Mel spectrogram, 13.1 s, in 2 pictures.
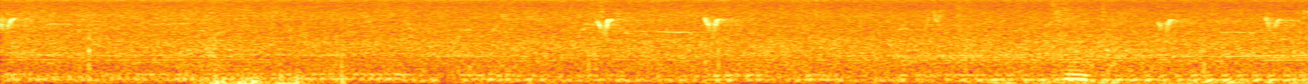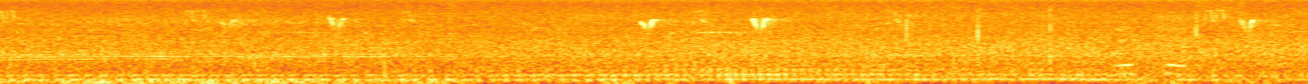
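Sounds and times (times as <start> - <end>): car engine climbing: 0.0 - 13.0
small birds chirping: 2.3 - 3.8, 4.4 - 13.0.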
